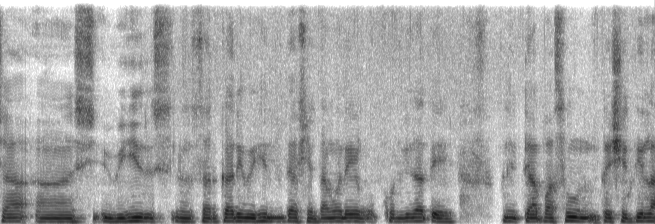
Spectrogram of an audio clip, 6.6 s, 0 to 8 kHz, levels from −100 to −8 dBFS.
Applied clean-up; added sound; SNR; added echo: neural mask model Resemble Enhance denoiser.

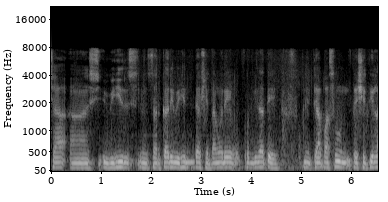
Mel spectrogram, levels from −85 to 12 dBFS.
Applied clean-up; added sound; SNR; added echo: neural separator model SepFormer DNS4.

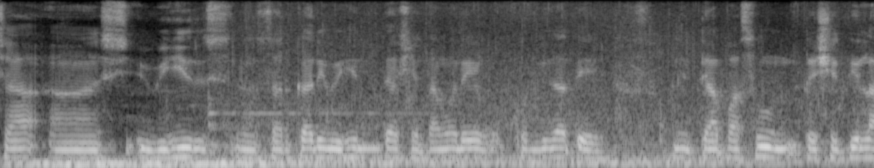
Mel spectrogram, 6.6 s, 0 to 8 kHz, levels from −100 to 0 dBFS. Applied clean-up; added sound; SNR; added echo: none; Wind; 4 dB; none.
